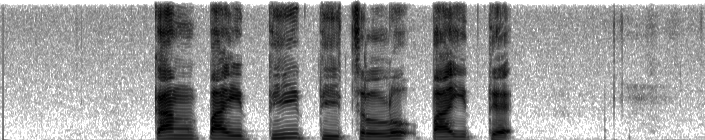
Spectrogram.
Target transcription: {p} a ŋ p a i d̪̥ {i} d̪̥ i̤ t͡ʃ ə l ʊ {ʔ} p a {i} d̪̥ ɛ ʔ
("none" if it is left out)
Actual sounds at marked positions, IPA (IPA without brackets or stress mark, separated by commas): k, i, ʔ, i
